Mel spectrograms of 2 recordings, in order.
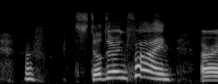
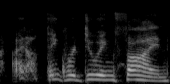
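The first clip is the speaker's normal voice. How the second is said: audible half-whisper, hushed stage whisper; 6 dB quieter than usual. Playing a character speaking to a companion mid-fight: half-whispering in character. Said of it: "but I still try to whisper".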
